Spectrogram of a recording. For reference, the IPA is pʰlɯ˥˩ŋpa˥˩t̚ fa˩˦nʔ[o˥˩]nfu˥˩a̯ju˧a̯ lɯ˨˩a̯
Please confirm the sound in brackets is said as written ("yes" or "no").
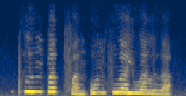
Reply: yes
